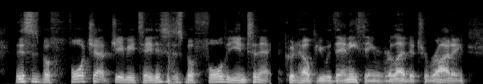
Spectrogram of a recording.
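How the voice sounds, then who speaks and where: A man with an Australian accent at a fairly quick pace, lively intonation over a quiet background. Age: 30s. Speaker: business coach. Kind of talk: interview. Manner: animated.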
